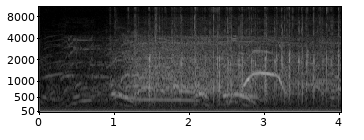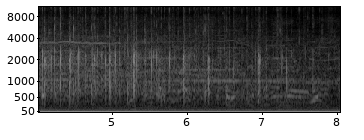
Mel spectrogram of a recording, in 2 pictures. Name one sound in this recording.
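A crowd of spectators claps.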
